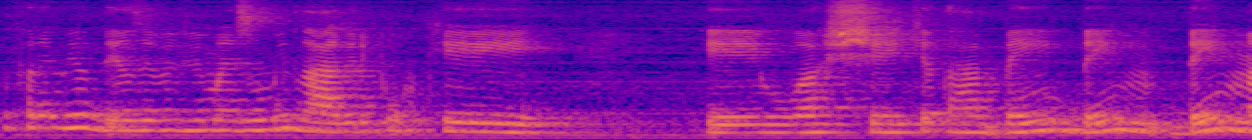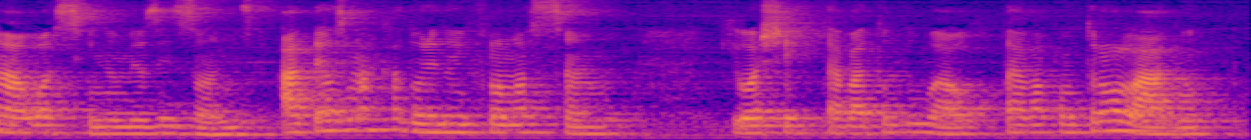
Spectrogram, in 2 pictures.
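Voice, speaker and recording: A woman's voice: lowish voice, normal speed, echoey room, rough recording. A woman with a Brazilian Portuguese accent giving an earnest, conversational religious testimony, speaking to listeners as brothers and sisters in faith.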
